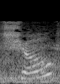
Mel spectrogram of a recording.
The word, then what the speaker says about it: choux: A cho pastry shell is Beard Papa's cream puffs consists of two-layer shell. The inner shell is a cho pastry. Am I pronouncing that correctly? – C-H-O-U-X.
